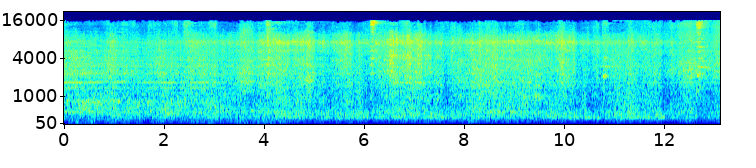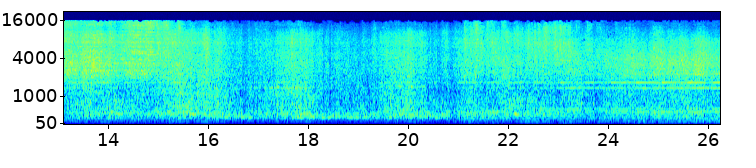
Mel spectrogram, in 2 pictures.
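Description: A commuter train passing close by at a Japanese level crossing: steady, loud wheel-on-rail noise as the cars go by. Near the end the crossing's warning bell, a steady repeating tone, comes through again as the train clears.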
